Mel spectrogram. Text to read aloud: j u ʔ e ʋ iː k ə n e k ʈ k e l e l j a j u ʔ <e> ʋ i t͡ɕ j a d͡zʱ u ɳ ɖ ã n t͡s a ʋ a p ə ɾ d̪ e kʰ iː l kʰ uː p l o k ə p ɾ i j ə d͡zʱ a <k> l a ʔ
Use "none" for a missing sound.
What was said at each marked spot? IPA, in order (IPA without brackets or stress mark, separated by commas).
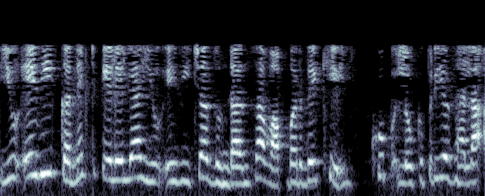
e, none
